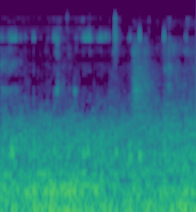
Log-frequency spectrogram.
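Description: A fire crackles inside a metal stove.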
